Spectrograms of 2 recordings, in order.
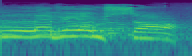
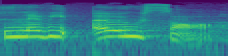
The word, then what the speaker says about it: Leviosa: you go then wiri Leviosa stop stop stop you're going to take someone's eye out besides you're saying it wrong it's Levi Oar not levio you do it then if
